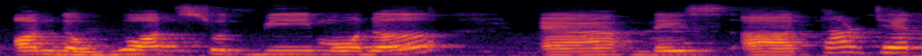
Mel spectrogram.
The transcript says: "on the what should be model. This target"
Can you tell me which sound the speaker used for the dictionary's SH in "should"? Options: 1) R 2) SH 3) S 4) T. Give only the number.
3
